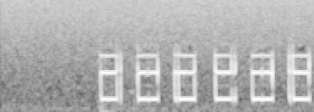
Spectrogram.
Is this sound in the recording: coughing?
no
